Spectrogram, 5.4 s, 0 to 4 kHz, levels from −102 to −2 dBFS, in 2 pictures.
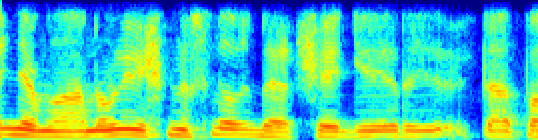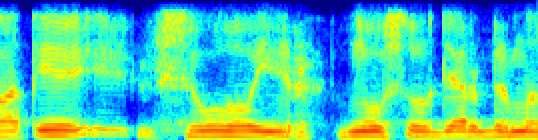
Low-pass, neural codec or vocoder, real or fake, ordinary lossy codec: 3.6 kHz; codec, 44.1 kHz, 1.7 kbps, Pupu-Codec; fake; Opus, 24 kbps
